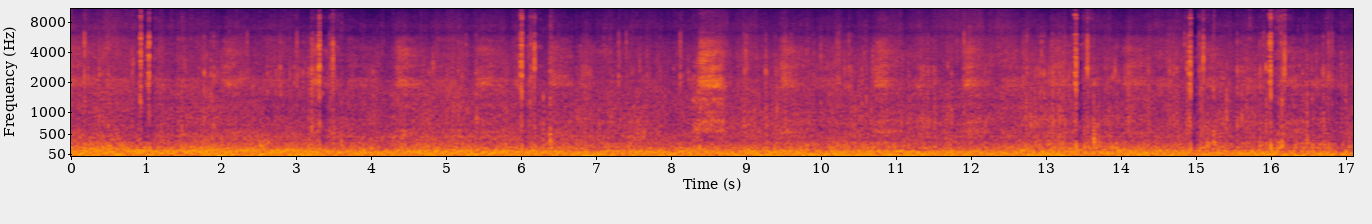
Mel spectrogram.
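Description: A bicycle rattles and knocks over bumps in the trail.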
